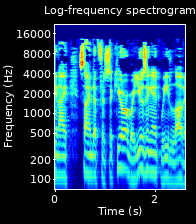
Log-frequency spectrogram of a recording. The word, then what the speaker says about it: Sekur: Secure, it's spelled S-E-K-U-R,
